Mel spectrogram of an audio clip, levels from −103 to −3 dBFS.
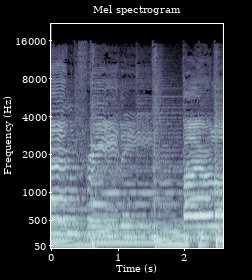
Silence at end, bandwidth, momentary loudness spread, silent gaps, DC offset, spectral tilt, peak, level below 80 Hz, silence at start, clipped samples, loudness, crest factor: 0 s; 16 kHz; 6 LU; none; under 0.1%; -6 dB/octave; -2 dBFS; -30 dBFS; 0 s; under 0.1%; -20 LUFS; 18 dB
